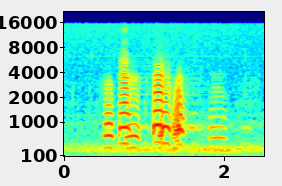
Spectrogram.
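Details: Trumpeter Swans on dark water in low autumn sunlight at Crex Meadows, western Wisconsin, during peak fall colour: four loud nasal honks in quick succession with rich harmonic stacks, then a softer fifth honk, over a faint steady background hiss.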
